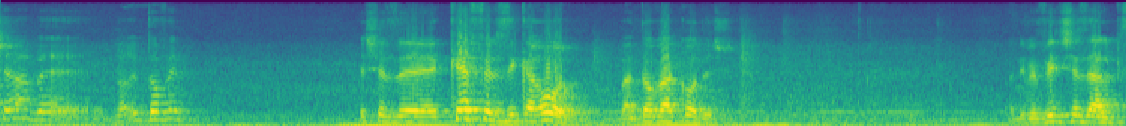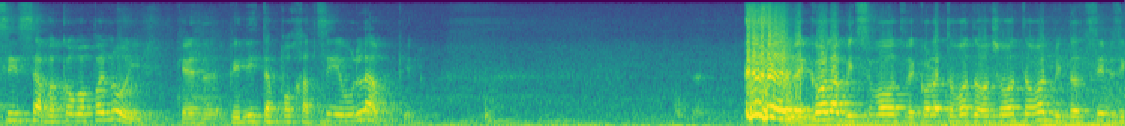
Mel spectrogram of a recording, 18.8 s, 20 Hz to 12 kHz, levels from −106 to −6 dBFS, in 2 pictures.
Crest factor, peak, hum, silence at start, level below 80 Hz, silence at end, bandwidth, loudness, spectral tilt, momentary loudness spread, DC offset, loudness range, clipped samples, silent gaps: 14 dB; 0 dBFS; none; 0 s; -22 dBFS; 0 s; 11 kHz; -13 LUFS; -5.5 dB/octave; 22 LU; under 0.1%; 12 LU; under 0.1%; none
